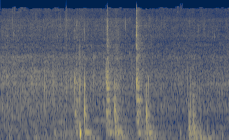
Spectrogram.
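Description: Chicken wings and sliced onions sizzling in a frying pan, with a wooden spatula scraping and knocking against the pan several times in the second half.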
